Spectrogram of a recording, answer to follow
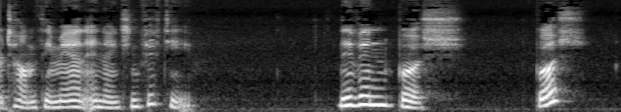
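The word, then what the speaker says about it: Busch: livin bush bush it's b-u-s-c-h but i feel like that's usually pronounced bush it's barbara stanwick and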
